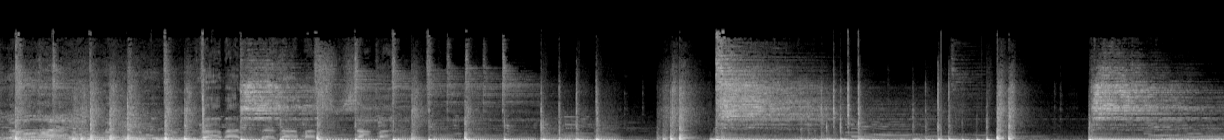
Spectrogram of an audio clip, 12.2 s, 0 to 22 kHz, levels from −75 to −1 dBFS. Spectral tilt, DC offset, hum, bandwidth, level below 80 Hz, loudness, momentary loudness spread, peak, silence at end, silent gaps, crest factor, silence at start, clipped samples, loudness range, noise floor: -4.5 dB/octave; under 0.1%; none; 17.5 kHz; -26 dBFS; -19 LUFS; 6 LU; -2 dBFS; 0 s; none; 16 dB; 0 s; under 0.1%; 2 LU; -43 dBFS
